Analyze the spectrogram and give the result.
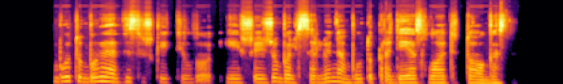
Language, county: Lithuanian, Šiauliai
